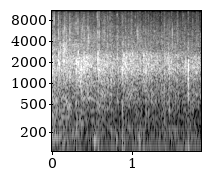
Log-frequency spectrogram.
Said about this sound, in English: And that was, that was actually very pitiful applause, but you don't get a second chance, okay?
